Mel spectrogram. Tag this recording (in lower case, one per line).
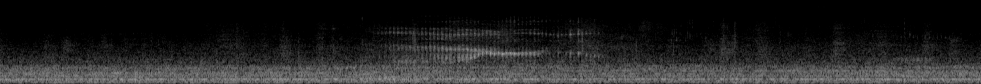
purr
cat
pets
animal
